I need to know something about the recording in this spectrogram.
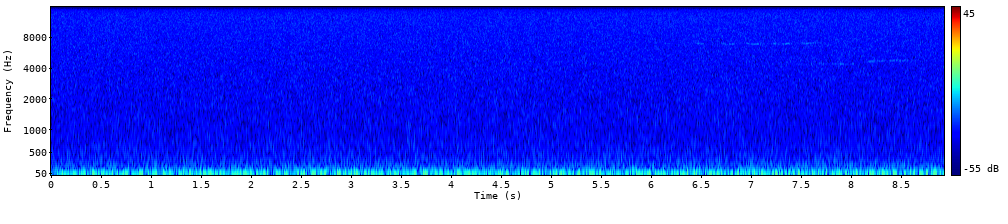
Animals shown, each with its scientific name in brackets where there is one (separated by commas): Black-throated Green Warbler (Setophaga virens), Golden-crowned Kinglet (Regulus satrapa)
